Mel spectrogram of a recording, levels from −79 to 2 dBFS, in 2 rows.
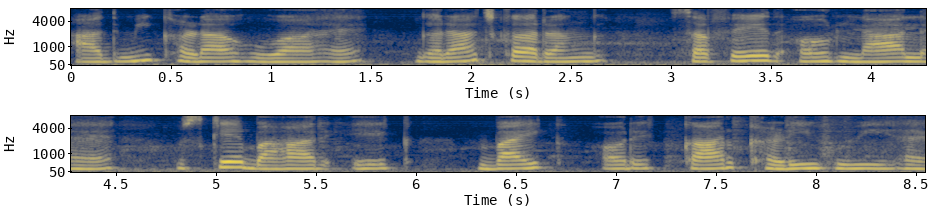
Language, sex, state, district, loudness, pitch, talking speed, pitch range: Hindi, female, Maharashtra, Chandrapur, -17 LUFS, 210 Hz, 145 wpm, 200-225 Hz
